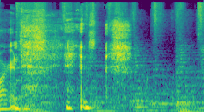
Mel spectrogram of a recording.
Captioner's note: chuckles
